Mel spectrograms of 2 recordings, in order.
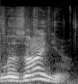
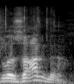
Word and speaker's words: lasagna: them in the word like lasagna the G silent in that what's the point of putting a random G in there if it's not gonna be pronounced lasagna yeah just little things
